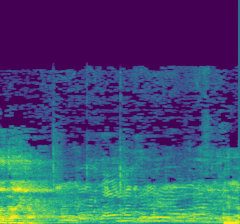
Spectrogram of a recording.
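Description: Voices only: a man talking loudly at the start, then quieter overlapping crowd chatter.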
